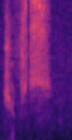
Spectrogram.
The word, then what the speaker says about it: GIF: I'm going to add more of those animated GIFs as time goes by. Yeah, and yes, it's pronounced GIF.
